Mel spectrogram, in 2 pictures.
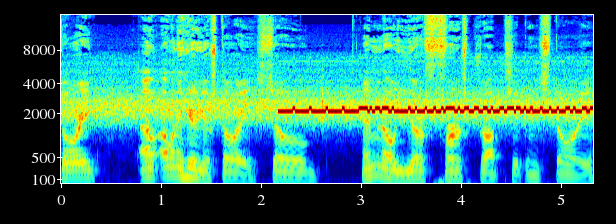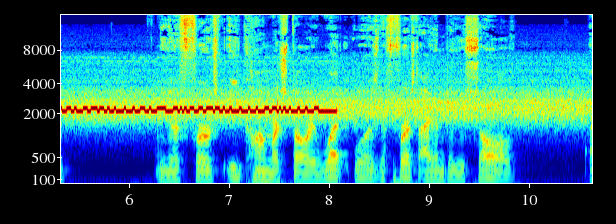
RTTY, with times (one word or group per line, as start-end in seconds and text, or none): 3.5-4.5 13287
4.6-5.6 17787
5.8-6.8 10948
6.9-7.9 17417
